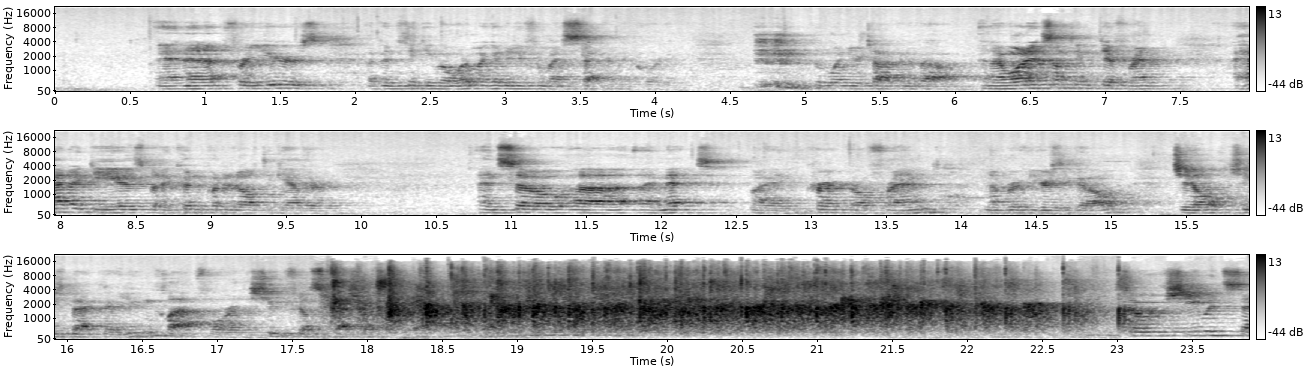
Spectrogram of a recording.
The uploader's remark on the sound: A special live episode taped onstage at the Ashokan Center in Olivebridge, NY. At the inaugural Banjo Weekend.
